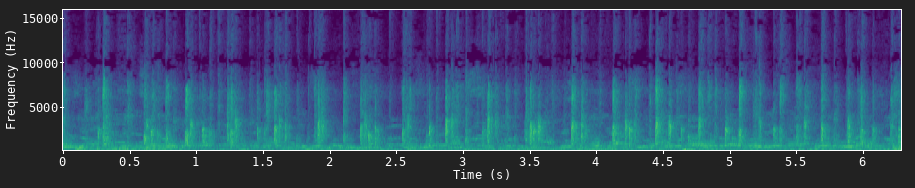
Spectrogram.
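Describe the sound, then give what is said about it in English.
Many hands clap in a fast, uneven rhythm during a prayer, sharp bursts repeating steadily across the whole stretch, with a low murmur of voices running underneath. “Say as I clap my hands, let your plan backfire.”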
